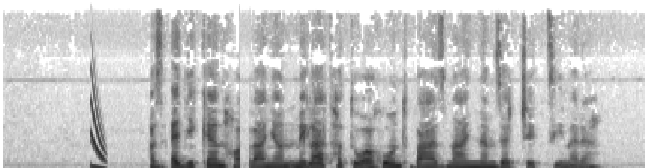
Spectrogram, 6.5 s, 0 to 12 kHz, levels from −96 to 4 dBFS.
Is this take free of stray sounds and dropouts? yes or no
no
